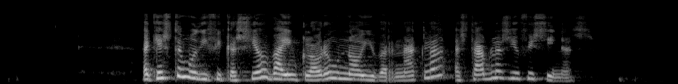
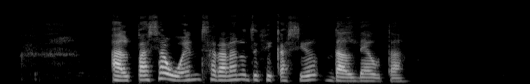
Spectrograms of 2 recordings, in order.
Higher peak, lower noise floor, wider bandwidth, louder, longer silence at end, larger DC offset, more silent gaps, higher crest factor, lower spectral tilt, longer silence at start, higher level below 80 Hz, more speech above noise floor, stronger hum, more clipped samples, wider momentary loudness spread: about the same, -6 dBFS vs -4 dBFS; second, -73 dBFS vs -79 dBFS; about the same, 11.5 kHz vs 11 kHz; about the same, -24 LUFS vs -25 LUFS; second, 1.05 s vs 1.3 s; neither; neither; about the same, 20 dB vs 22 dB; about the same, -4.5 dB/octave vs -4.5 dB/octave; first, 1.45 s vs 1.1 s; about the same, -80 dBFS vs -80 dBFS; second, 49 dB vs 54 dB; neither; neither; about the same, 10 LU vs 11 LU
